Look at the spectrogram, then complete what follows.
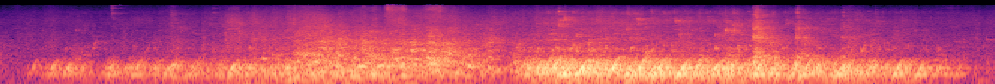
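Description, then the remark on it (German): Continuous rushing and gurgling of water as a yellow submarine dives underwater, steady at first and then swelling into a louder surge about halfway through before fading out at the end. “lässt das Boot zum nächsten Unterseeboot werden und taucht ab ins Wasser.”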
